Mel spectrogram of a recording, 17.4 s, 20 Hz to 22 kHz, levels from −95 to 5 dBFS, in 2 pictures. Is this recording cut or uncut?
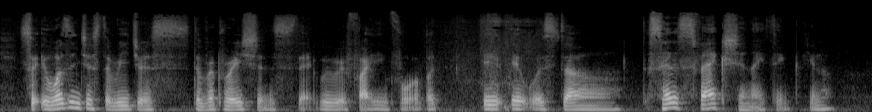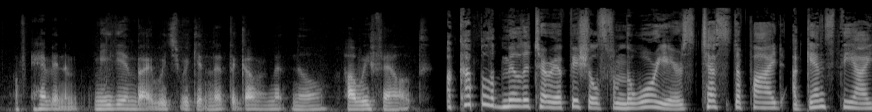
cut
